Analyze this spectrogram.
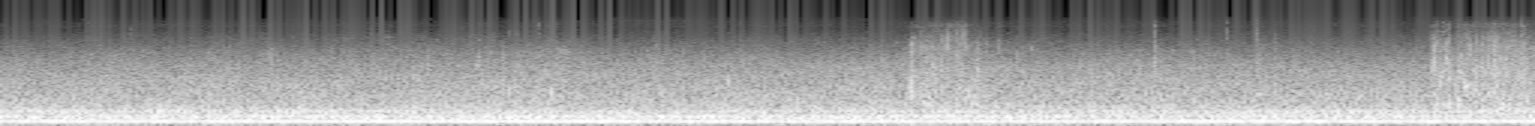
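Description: Steady hum of a bass boat's electric trolling motor, with brief water splashes about six seconds in and again near the end as a bass is hooked and fought at the boat.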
